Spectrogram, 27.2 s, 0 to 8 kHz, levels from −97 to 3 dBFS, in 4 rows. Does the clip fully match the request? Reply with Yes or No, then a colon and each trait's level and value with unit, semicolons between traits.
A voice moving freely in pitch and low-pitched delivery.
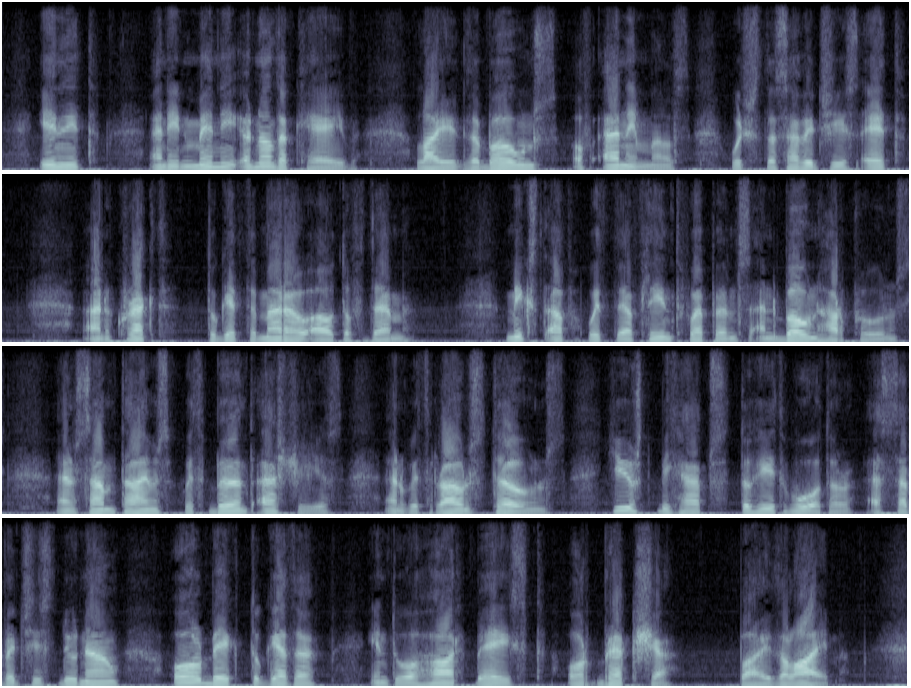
No: average, 3.7 semitones; low, 125 Hz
